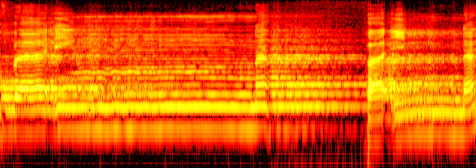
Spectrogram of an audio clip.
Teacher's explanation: Cara membacanya bunyi in dimasukkan ke nun sambil ditahan dan mendengung selama 2 harokat. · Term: gunnah musyaddadah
